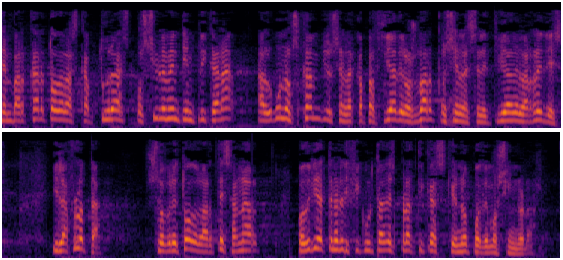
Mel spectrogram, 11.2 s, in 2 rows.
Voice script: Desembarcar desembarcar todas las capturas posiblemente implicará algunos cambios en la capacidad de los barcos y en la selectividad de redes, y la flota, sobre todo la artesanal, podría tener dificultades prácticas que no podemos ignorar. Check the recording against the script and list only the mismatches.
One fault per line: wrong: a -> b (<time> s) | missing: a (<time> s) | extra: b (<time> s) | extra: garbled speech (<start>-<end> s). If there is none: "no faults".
missing: desembarcar (0.5 s)
extra: las (5.2 s)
